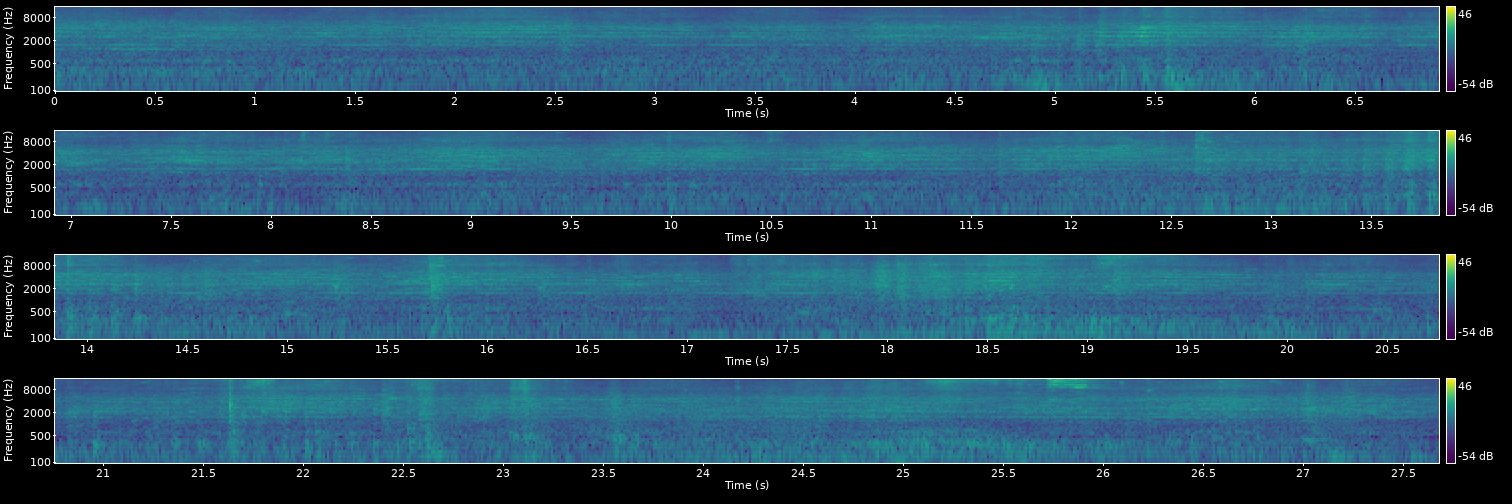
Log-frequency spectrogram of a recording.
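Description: Double-stack intermodal freight cars rolling past at speed: a steady rumble of steel wheels on rail with irregular clatter over the rail joints and a faint high steady ring.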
